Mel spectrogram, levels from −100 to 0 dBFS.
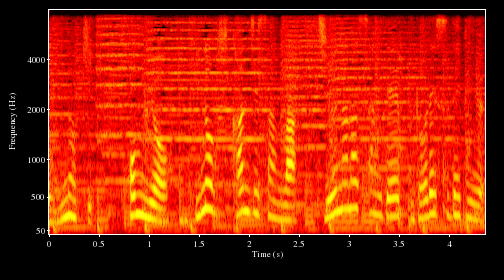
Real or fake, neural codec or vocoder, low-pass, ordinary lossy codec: real; none; 7.2 kHz; none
